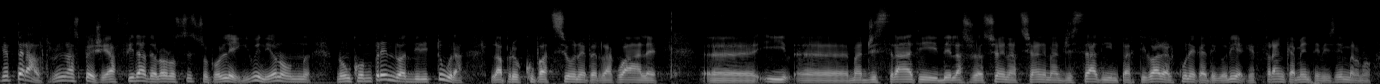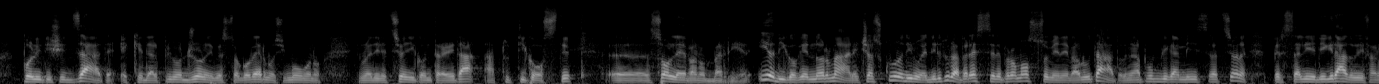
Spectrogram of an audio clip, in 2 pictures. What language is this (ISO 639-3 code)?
ita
